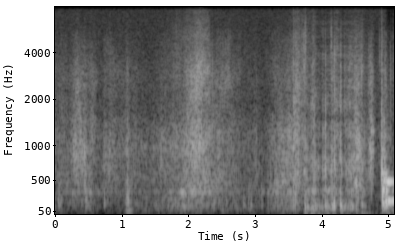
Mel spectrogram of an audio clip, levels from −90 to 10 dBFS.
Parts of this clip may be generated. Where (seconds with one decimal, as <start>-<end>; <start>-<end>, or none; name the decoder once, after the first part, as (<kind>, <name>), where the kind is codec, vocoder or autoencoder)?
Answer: 3.9-4.5 (codec, SNAC)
